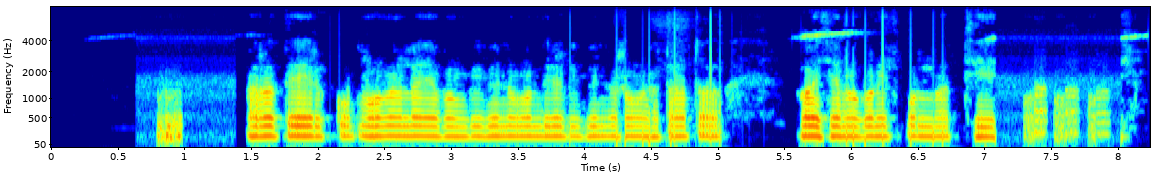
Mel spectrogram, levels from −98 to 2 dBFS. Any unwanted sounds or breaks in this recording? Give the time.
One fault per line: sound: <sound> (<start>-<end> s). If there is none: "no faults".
sound: laugh (0.8-1.0 s)
sound: laugh (7.3-8.0 s)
